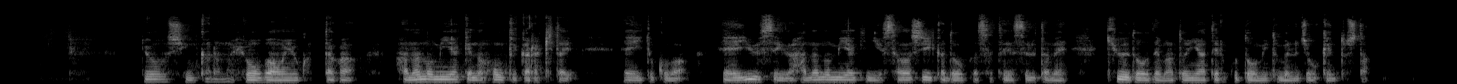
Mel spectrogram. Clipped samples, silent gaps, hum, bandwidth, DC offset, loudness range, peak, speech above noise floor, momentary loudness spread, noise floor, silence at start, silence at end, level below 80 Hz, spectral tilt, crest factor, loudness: under 0.1%; none; none; 11.5 kHz; under 0.1%; 3 LU; -16 dBFS; 47 dB; 10 LU; -81 dBFS; 0.7 s; 0.9 s; -68 dBFS; -4 dB/octave; 20 dB; -34 LUFS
